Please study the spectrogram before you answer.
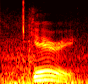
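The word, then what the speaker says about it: Geary: Gary, I don't want to just pronounce it incorrectly. You know, people are gonna be coming here saying, "Hey, where's Jerry Street?"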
